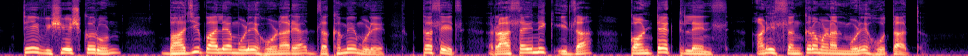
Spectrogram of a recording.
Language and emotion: Marathi, neutral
